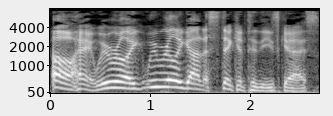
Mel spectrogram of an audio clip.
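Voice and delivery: put-on sarcastic policeman voice, swooping. Joking about a police report, imitating sarcastic police. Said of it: "the policemen decide to be sarcastic in the report".

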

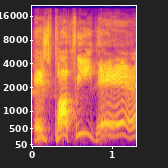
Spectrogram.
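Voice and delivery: put-on very high, loud, squawky kid voice. Speaker retelling a boy who came asking for Buffy, Gilbert Gottfried-like kid voice. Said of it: "Gilbert Gottfried in a child suit".

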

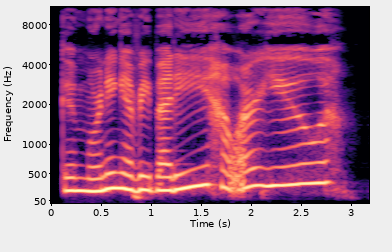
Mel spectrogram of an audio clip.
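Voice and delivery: sick, poorly voice, slightly high. A show host greets her listeners while ill, in a sick voice. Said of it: "my poor little voice".

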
